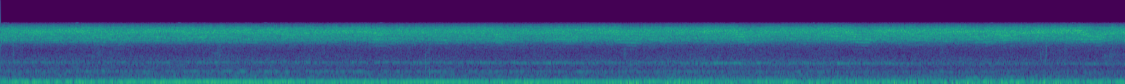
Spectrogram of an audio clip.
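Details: Cicadas droning in a loud, seamless, high-pitched buzz that never pauses, with a faint steady mid-range tone and low background hum.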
